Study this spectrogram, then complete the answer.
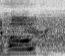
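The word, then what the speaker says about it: Haug: It's spelled H-A-U-G, but that's Hogue as well.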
